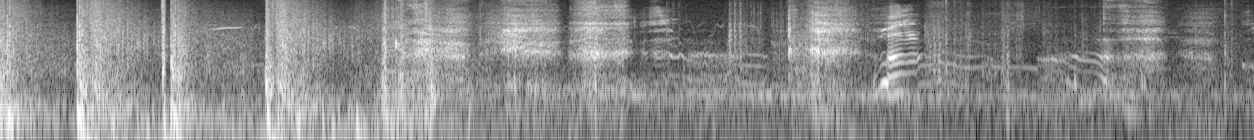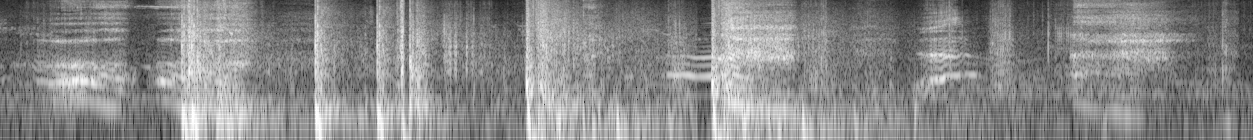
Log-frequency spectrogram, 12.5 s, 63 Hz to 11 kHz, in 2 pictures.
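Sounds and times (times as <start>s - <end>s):
rifle volley from a firing squad at an execution: 0.0s - 2.0s, 7.2s - 10.6s
voices: 1.2s - 8.0s, 9.0s - 12.5s
people gasping: 1.9s - 8.0s, 9.2s - 12.5s.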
